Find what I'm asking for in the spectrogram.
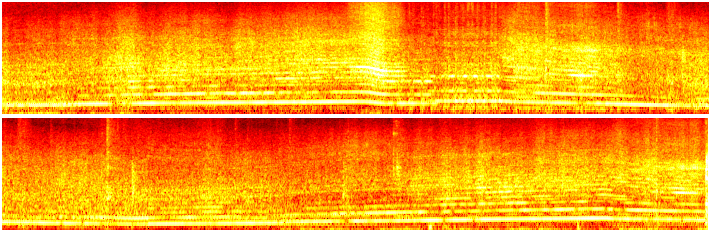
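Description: A mini-stock race car laps an oval track at speed, its engine droning and rising and falling in pitch through the turns, steady and moderately loud with no voices.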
